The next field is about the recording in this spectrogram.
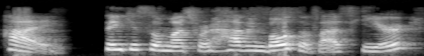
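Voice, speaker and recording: A woman with an Argentine accent, an architect guest telling her story in a friendly, measured way on a podcast interview. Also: on the high side, lively intonation, fairly bright tone, highs cut off.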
